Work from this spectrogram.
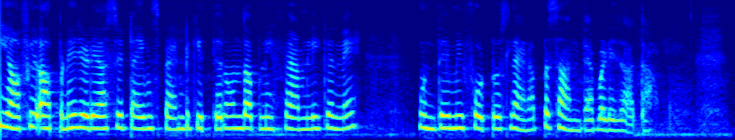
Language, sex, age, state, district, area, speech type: Dogri, female, 18-30, Jammu and Kashmir, Samba, urban, spontaneous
